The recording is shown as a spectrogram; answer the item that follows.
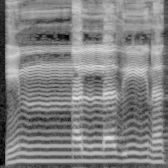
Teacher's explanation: نون مشدد پہ غنہ ضروری ہے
